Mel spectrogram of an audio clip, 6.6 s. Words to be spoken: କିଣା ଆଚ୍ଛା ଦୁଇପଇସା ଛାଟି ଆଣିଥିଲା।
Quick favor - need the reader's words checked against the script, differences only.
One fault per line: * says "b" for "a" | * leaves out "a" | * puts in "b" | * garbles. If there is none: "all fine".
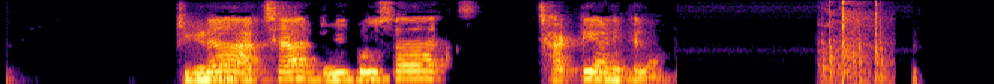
all fine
